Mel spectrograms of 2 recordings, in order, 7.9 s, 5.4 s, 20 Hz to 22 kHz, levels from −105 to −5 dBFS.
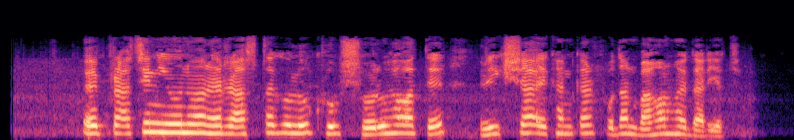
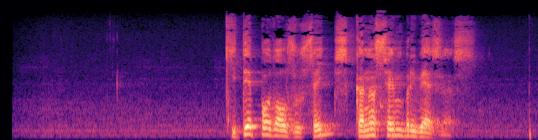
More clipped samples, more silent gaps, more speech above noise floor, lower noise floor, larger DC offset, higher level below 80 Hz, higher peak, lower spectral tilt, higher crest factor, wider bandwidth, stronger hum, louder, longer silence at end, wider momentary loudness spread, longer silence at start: neither; neither; about the same, 34 dB vs 36 dB; second, -49 dBFS vs -55 dBFS; neither; first, -58 dBFS vs -70 dBFS; about the same, -2 dBFS vs -2 dBFS; first, -5.5 dB/octave vs -4 dB/octave; second, 14 dB vs 20 dB; second, 7.6 kHz vs 14.5 kHz; neither; first, -16 LUFS vs -19 LUFS; about the same, 0.6 s vs 0.65 s; second, 10 LU vs 16 LU; second, 0.85 s vs 2.25 s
